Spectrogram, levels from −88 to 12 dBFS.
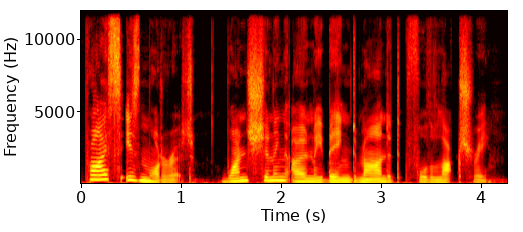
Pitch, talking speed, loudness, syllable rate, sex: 185 Hz, 170 wpm, -17 LUFS, 6.1 syllables/s, female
